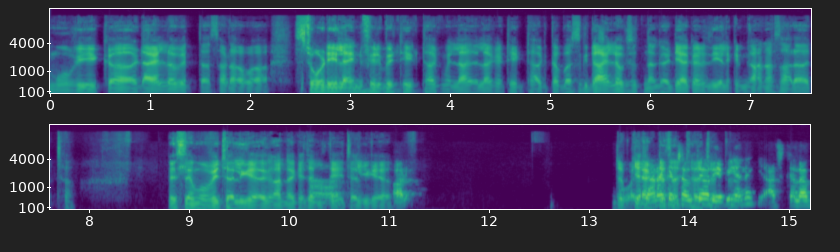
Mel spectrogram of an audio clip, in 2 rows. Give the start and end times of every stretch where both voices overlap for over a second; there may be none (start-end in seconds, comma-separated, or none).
13.3-14.5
